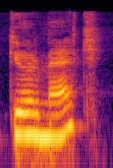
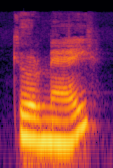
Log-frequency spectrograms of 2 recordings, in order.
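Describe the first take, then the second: First: The word ends with a k sound. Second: The word ends with a y sound.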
